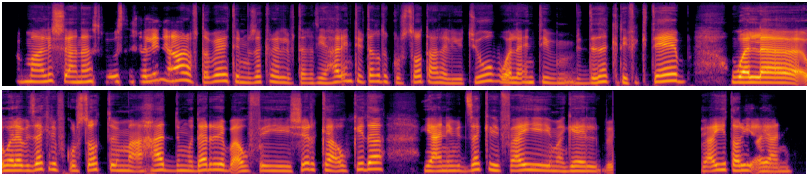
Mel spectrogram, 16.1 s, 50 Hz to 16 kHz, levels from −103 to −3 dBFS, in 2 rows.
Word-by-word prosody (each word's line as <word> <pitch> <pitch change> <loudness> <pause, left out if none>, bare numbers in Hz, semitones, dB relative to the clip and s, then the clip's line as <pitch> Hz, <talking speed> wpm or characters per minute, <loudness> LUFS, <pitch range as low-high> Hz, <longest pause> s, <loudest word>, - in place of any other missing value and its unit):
طب 240 - -14
معلش 250 +2 -1
أنا 235 +1 0
آسفه، 230 -2 -9
بس 245 - -5 0.2
خلّيني 285 +5 0
أعرف 290 -2 +4
طبيعة 265 +5 -1
المذاكرة 235 +2 -6
اللي 220 -2 -6
بتاخديها، 195 0 -9
هل 240 +2 0
أنتِ 275 0 -7
بتاخدي 255 0 -5
كورسات 230 +5 -6
على 210 -1 -4
اليوتيوب، 220 +10 -7
والّا 205 -3 -2
أنتِ 225 0 -7
بتذاكري 200 +2 -5
في 210 +1 -13
كتاب، 260 +3 +5 0.5
والّا 220 -2 +8
والّا 220 0 +3
بتذاكري 255 +4 -1
في - - -17
كورسات 230 +4 -2
مع 215 -2 -2
حد 220 -2 0
مُدرِّب، 230 +3 0
أو 195 - +1
في 205 -1 -6
شركة 240 +2 -2
أو 205 +1 -2
كده، 270 +4 +2 0.4
يعني 205 0 +2
بتذاكري 235 +3 -2
في 215 0 -7
أي 225 -2 +1
مجال 195 0 -2
ب 220 - -11 0.9
بأي 215 +6 +1
طريقة 220 -2 0
يعني؟ 180 0 -4
220 Hz, 165 wpm, -24 LUFS, 205-245 Hz, 0.9 s, والّا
